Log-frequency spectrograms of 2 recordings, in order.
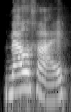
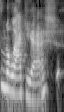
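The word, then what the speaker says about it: Malachiasz: Malachi. Nope. It's Malachiash.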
